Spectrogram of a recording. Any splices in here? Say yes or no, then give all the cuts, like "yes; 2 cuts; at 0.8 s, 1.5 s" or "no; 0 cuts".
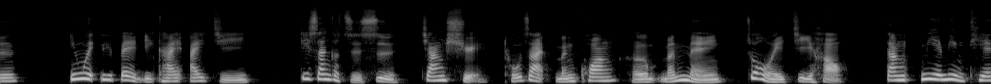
yes; 2 cuts; at 4.1 s, 5.0 s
